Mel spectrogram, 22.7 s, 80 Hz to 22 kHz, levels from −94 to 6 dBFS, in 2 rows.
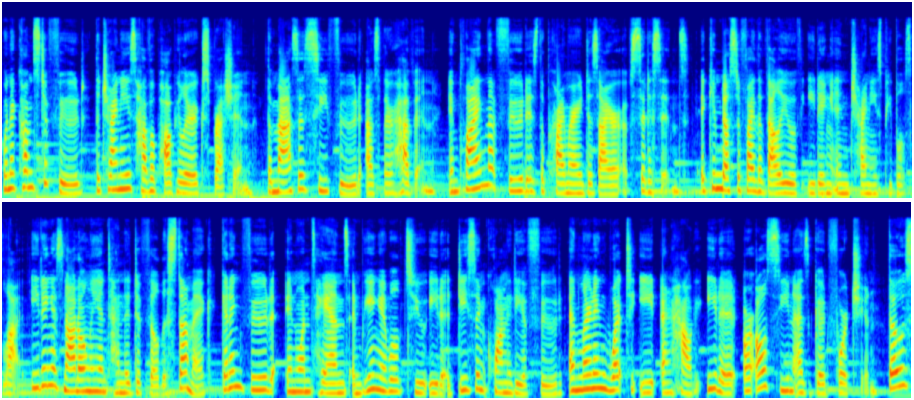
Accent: American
